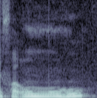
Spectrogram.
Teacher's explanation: Par exemple, nous avons mim mushaddad dans le 10e verset, fa ummuhu. Dans le mim mushaddad, on applique runna d'une façon soutenue.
